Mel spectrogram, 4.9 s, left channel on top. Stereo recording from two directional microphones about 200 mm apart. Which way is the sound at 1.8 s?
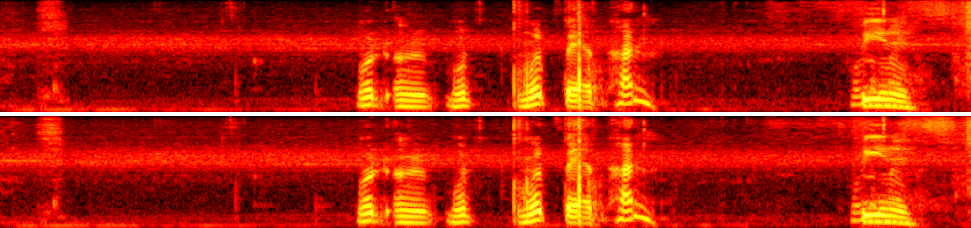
5° left (ahead or behind).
